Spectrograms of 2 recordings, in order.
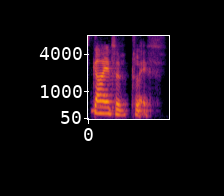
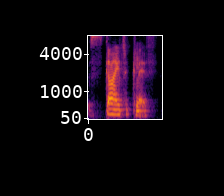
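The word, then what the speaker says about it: Skuytercliff: pronunciation but it's pronounced Sky of Cliff although there is a u so a good uh pronunciation Tri uh trick here um so you don't pronounce the U because it's Pro it's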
